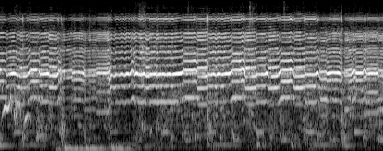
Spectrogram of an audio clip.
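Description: Live jaranan gamelan music: a shrill, nasal slompret (Javanese shawm) plays a long wavering melody over drums and repeated gong-chime strokes, with a deep gong boom about a second in.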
